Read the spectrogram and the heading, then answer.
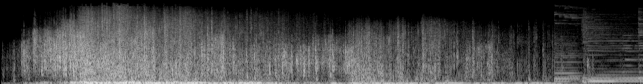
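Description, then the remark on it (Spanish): A hayloft collapses under the weight with a loud crash, a deep booming rumble and crackling debris that roars for about five seconds, then gives way to sustained musical tones. “pero de pronto el pajar se derrumbó por el peso”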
